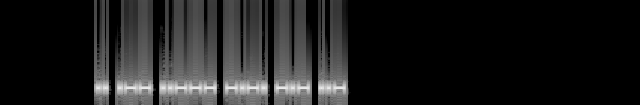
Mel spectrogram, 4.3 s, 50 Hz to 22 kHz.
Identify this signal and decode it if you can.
Morse code, heard as a keyed tone, about 52 wpm, 700 Hz. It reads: IW2CKU
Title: DXCC-100 Call Signs - 6 Characters - Repeated 2x - 50wpm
